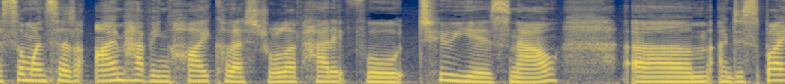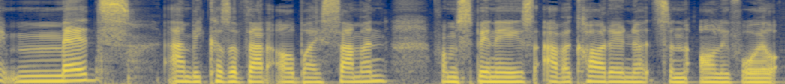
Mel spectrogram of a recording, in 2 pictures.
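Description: A woman's voice: fairly low pitch, smooth, no room sound. Woman, radio host, chatty, enthusiastic, dry studio mic. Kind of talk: radio talk show. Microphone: studio microphone.

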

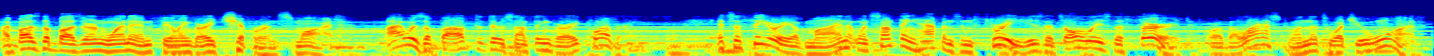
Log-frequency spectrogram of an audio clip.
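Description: A chipper private eye, played by a man tells his tale in old radio drama style. His voice is medium-pitched and animated, breezy and guileless, on a muffled recording with music behind. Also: fairly quick, close to an everyday voice. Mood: chipper, smug. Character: chipper, naive, self-satisfied amateurish male private detective narrating. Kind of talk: 1940s radio acting, first-person narration.

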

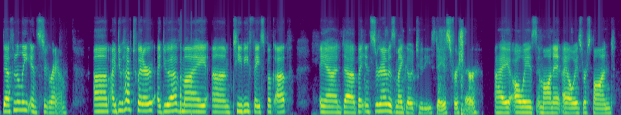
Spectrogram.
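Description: A woman's voice: mid-range voice, fairly even intonation, normal speed, fairly bright tone. A young adult woman, a former sports anchor, talking casually as an interview guest in an upbeat, chatty way with lots of "um" and "like".

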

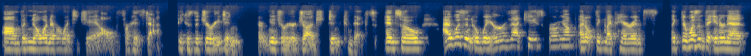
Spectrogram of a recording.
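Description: A woman in her forties with a low voice edged with vocal fry, speaking as a lawyer whose first language was Chinese. She tells her stories reflectively, circling back and correcting herself as she goes. The recording sounds muffled and lo-fi. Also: normal speed, few pauses, darkish tone. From New Jersey, USA. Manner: reflective, rambling, with many self-corrections. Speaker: lawyer, guest. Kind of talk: personal storytelling in an interview. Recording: dull lo-fi recording.

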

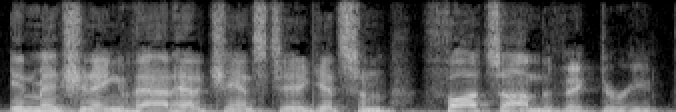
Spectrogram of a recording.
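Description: A male sports radio host recaps hockey news and numbers. His voice sits at an ordinary middle pitch, and he talks in a semi-scripted way. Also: expressive, normal speed, fairly bright tone.

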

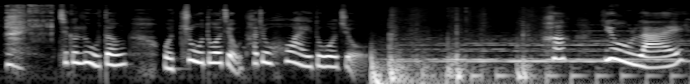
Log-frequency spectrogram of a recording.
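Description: A young woman acting a spirited daughter in a radio drama, lively and a little pouty. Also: sits high, takes it slowly, music in the background. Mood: coaxing. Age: young adult.

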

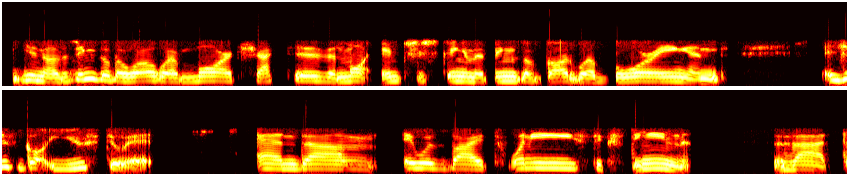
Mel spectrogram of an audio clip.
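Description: Woman from Zimbabwe, guest singer, halting speech full of ums, phone-quality line, dry sound. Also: lowish voice, no room sound. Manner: hesitant, many ums. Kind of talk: casual interview.

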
